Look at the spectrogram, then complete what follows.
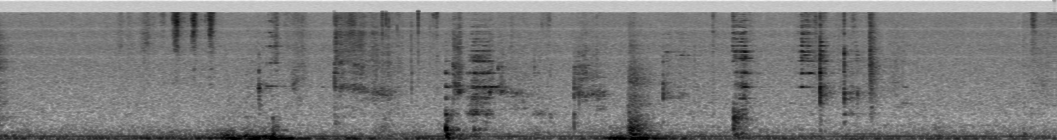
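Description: Quiet handling sounds as risen bread dough is turned out of a ceramic mixing bowl onto a wooden board. The bowl is tipped and knocks against the board, giving a few light clicks and two dull thumps, about two and a half and six seconds in.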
